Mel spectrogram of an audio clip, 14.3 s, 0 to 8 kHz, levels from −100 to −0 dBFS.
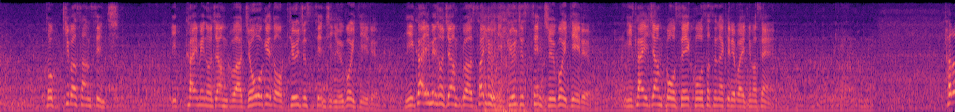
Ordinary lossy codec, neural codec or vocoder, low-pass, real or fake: none; codec, 16 kHz, 8 kbps, FunCodec, trained on LibriTTS, 25 frames a second; 7.2 kHz; fake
